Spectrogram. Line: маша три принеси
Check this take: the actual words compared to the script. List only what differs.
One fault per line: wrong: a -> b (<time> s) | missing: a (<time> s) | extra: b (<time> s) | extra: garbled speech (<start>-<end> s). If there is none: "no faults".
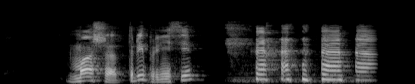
no faults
